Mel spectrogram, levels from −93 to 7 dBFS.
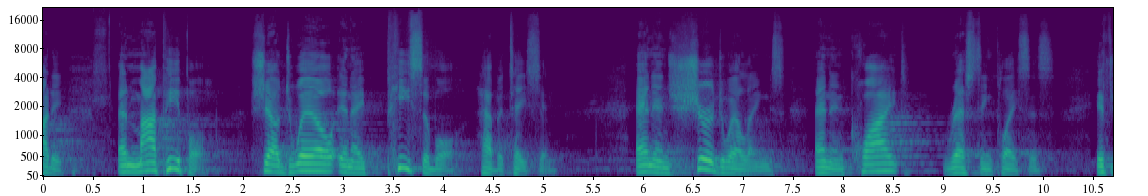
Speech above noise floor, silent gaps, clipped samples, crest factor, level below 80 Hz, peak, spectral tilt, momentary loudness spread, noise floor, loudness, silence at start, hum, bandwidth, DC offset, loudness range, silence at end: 36 dB; none; under 0.1%; 20 dB; -82 dBFS; -14 dBFS; -6 dB/octave; 17 LU; -69 dBFS; -33 LUFS; 0 s; none; 19.5 kHz; under 0.1%; 5 LU; 0 s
